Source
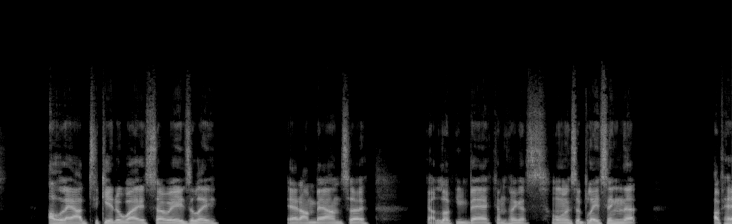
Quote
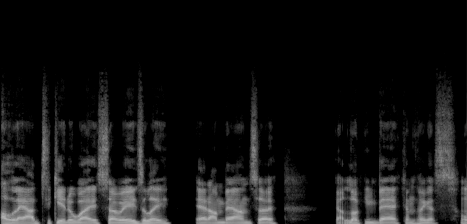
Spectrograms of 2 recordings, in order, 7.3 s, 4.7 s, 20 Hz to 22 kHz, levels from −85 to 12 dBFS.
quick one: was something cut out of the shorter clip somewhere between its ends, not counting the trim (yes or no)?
yes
